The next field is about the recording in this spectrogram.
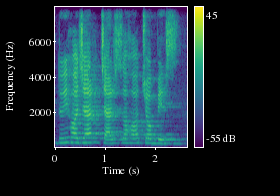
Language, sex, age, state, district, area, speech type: Odia, female, 18-30, Odisha, Boudh, rural, spontaneous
